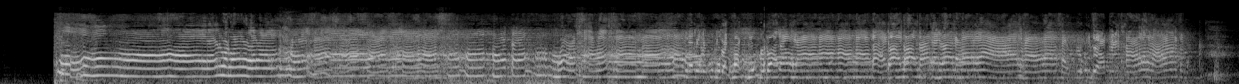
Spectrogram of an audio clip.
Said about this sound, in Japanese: 変なちょっと癖強め白イルカだった。 じゃあちょっと本物聞いてみましょう。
